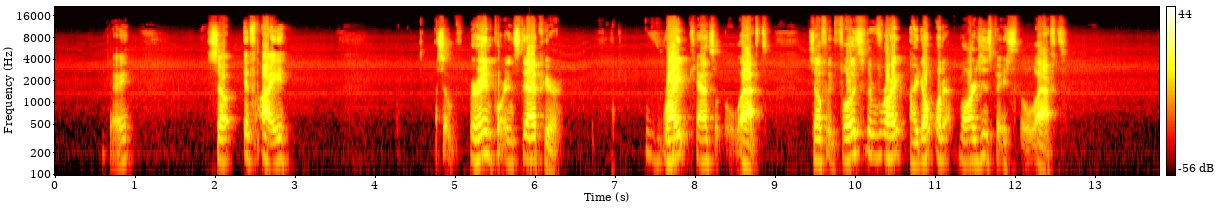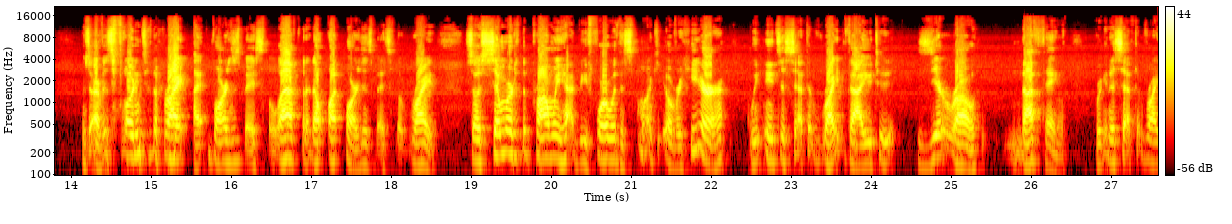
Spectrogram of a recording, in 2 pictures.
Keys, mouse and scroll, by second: 2.6 click, 23.7 click.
